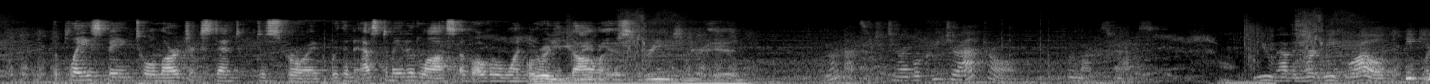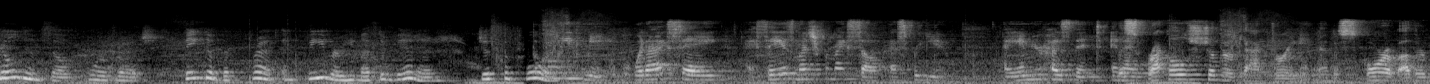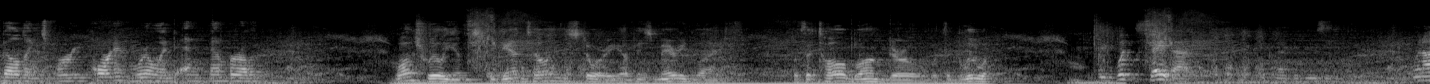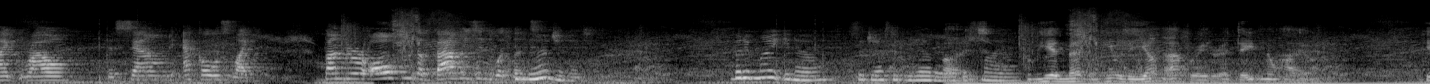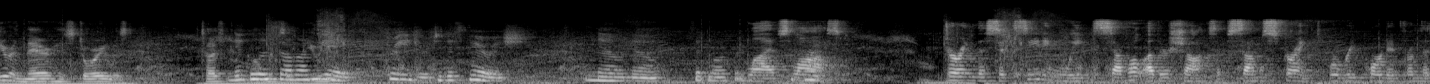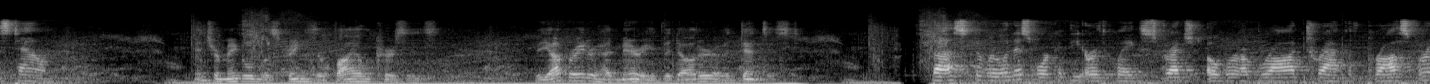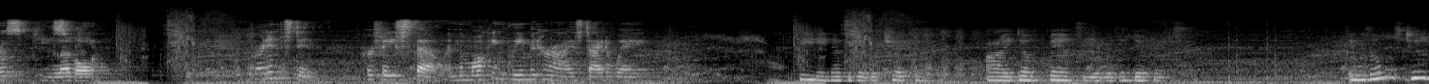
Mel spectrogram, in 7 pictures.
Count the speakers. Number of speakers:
five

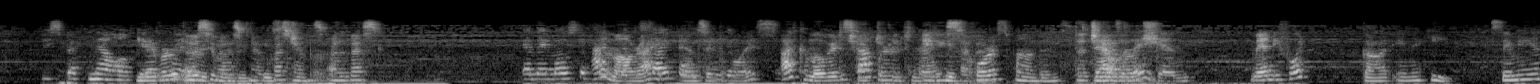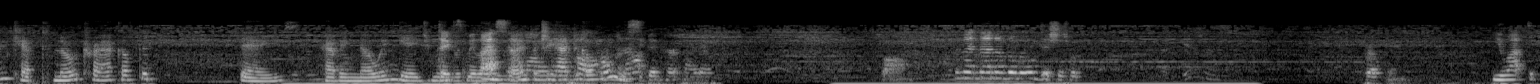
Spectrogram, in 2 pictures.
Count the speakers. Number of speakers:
six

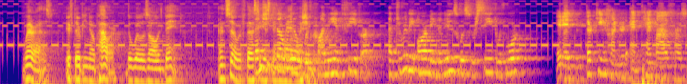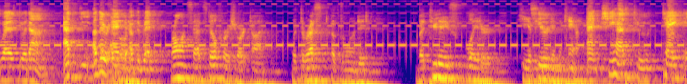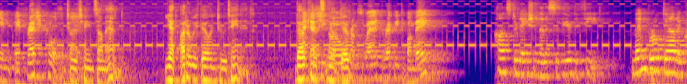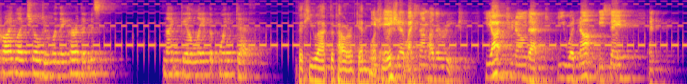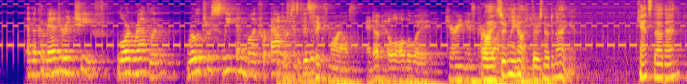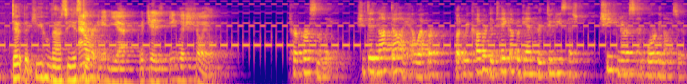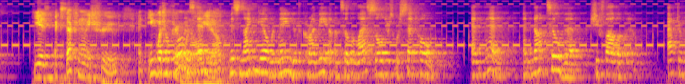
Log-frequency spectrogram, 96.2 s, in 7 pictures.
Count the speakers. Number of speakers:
four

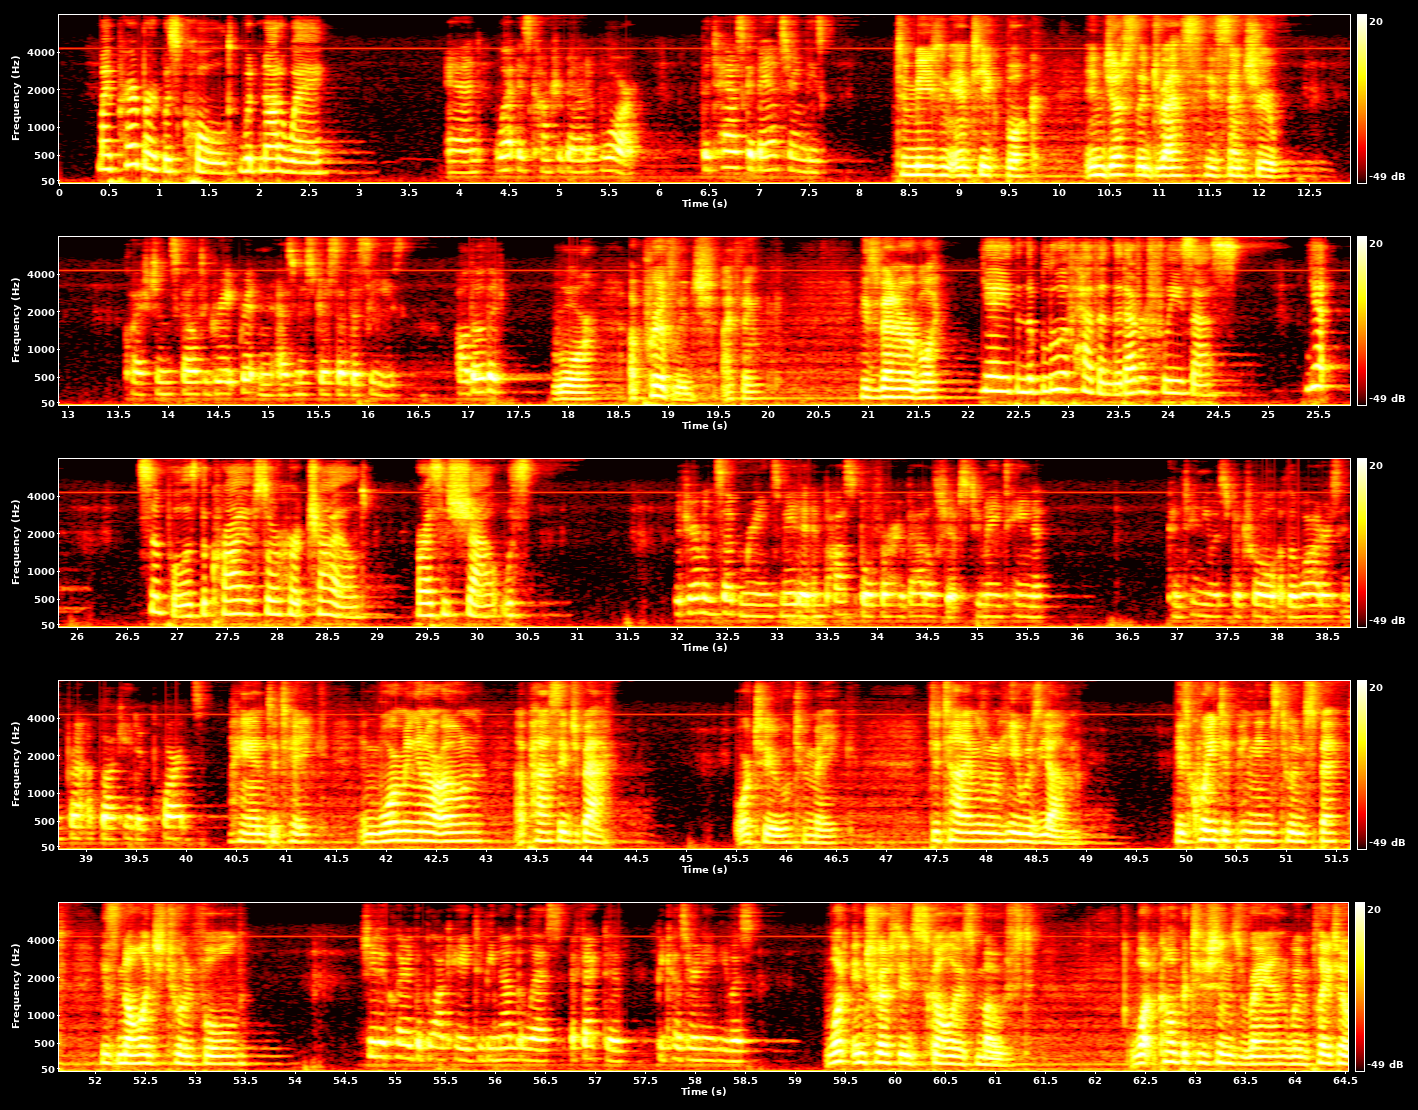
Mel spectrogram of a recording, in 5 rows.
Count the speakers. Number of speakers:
three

